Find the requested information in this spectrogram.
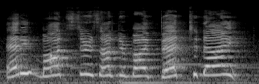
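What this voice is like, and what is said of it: Squeaky high-pitched voice. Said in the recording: “your squeaky voice ... I meant your squeaky voice, not that squeaky voice”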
